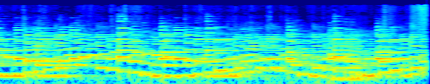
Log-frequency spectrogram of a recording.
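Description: Background piano music: a steady flow of held and moving notes.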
